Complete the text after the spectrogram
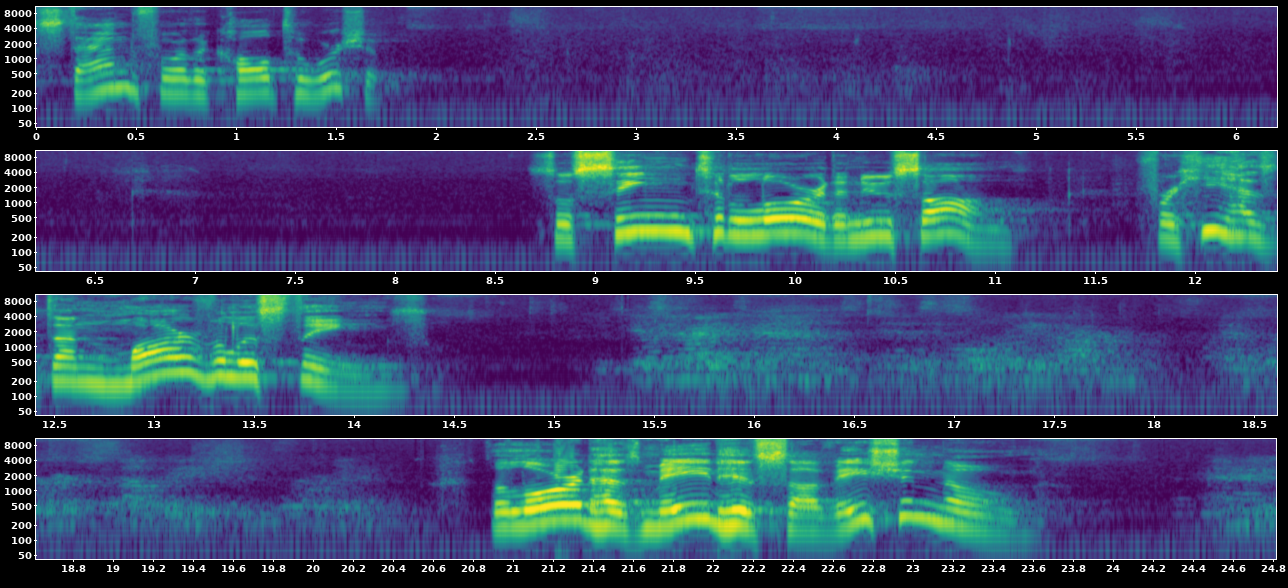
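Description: A man reads aloud calmly through a microphone in an echoing room.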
